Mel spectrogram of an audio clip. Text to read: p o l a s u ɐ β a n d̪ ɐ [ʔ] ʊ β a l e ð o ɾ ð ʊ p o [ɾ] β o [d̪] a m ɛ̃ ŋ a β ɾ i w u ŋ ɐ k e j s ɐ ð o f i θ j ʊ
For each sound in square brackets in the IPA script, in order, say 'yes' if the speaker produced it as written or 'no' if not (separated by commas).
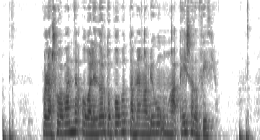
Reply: yes, no, no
